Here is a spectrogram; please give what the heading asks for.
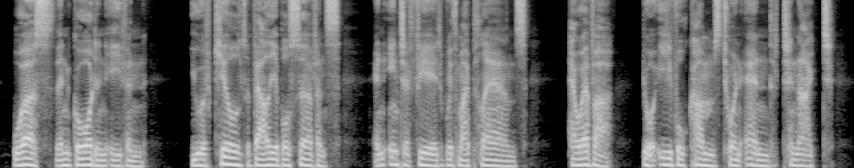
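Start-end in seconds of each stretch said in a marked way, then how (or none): none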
